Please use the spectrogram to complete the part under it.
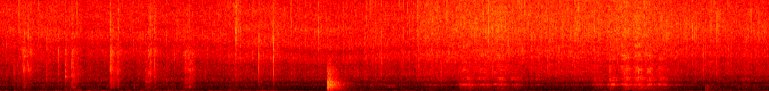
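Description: Peppers stewing in melted butter in a pan, a soft, low sizzle with faint crackles, broken by one sharp clatter midway before the gentle bubbling hiss resumes.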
